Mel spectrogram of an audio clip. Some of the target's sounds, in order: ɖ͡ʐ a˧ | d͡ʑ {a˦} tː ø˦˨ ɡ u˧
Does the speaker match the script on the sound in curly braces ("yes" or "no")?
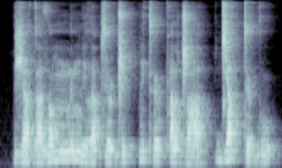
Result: yes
